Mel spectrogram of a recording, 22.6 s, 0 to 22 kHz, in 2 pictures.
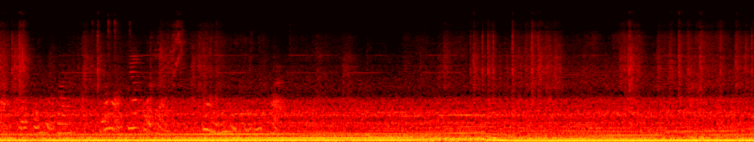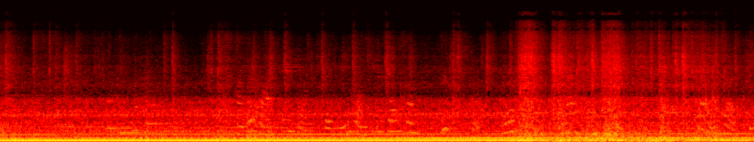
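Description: Engine and drivetrain of an Alexander Dennis Enviro500 MMC double-decker bus, heard from the upper deck as it drives: a steady low drone that shifts in pitch about seven seconds in. Short knocks and rattles from the body run through it.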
